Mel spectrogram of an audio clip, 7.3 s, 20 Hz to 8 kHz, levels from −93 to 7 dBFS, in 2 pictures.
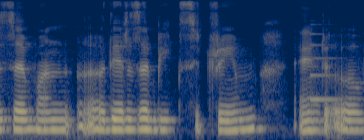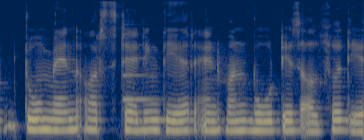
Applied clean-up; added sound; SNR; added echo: neural mask model RNNoise.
